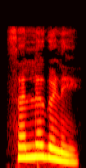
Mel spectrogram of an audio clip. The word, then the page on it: ಸಾಲುಗೊಳ್ಳು: Kannada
